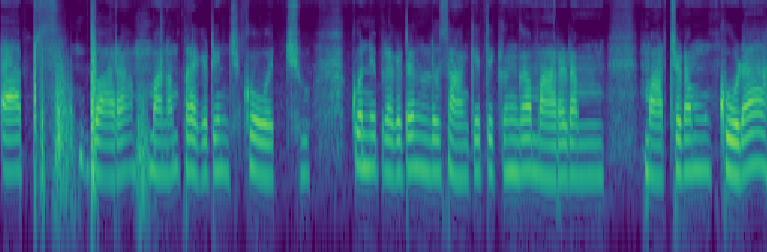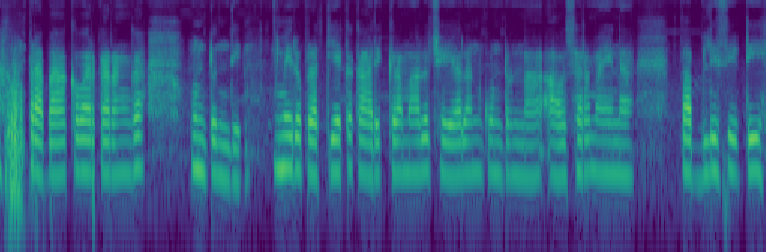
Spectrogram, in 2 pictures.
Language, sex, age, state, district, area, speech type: Telugu, female, 30-45, Andhra Pradesh, Eluru, rural, spontaneous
